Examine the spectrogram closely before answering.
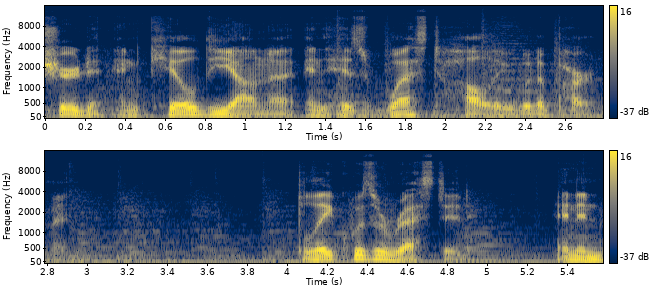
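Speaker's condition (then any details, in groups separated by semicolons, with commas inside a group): No condition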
